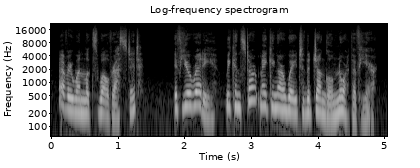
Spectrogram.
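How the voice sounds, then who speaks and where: A woman voicing a steady adventurer who leads the group, calm, firm and matter-of-fact, in a game cutscene. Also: mid-range voice, normal speed, no echo.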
